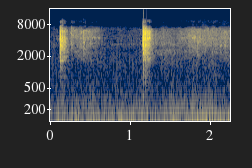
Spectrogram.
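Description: Two short, crisp clicks about a second apart as a poly burlap strip is handled and folded.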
